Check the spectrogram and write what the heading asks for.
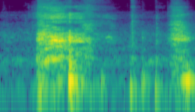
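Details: One harsh, forceful cough burst, then softer short catches and a final breathy exhalation; cough.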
